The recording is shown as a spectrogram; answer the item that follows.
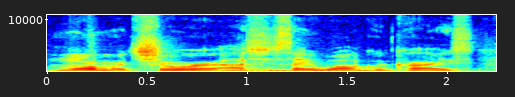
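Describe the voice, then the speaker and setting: A man of middle pitch gives an earnest, preachy motivational talk to fellow traders. He speaks conversationally and keeps checking in with the listener. Quiet music plays faintly behind him. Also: steady tone, normal speed. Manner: conversational, often adds "right?" and "you know what I'm saying?"; earnest, preaching gratitude with faith references. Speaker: trading coach.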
